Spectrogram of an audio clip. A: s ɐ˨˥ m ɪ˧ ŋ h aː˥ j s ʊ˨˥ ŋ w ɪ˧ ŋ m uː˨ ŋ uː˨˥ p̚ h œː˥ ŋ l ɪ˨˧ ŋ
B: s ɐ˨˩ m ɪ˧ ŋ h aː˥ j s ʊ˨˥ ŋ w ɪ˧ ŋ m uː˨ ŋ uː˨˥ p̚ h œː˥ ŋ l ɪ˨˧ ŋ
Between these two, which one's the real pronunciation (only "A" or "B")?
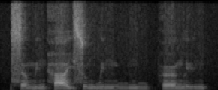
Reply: A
